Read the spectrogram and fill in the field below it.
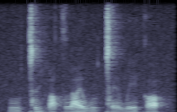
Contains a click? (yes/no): yes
